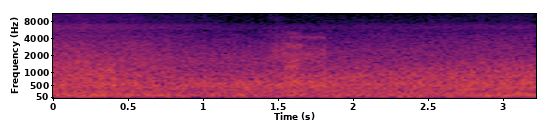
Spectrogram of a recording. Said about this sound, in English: Which is just on the edge of a craggy rock. It's kind of nice. You kind of get that misty spray. Get up. There's the ocean.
